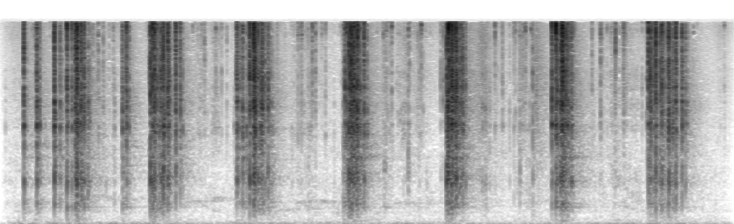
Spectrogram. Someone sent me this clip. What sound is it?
mySound MES Ramvir
mySound, Spain, Barcelona, Mediterrania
